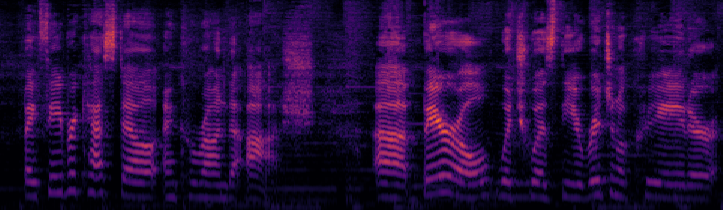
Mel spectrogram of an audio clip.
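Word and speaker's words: Berol: So you'll see on a lot of their older ones it says Barrel on the barrel. Go figure, Barrel on the barrel. It's spelled B-E-R-O-L.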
